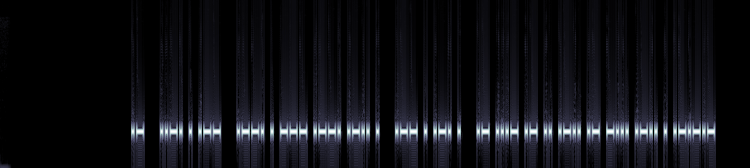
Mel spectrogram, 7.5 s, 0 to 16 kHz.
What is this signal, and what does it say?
Morse code, heard as a keyed tone, about 52 wpm, 700 Hz. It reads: A FEW PEOPLE WERE AVAILABLE.
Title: Sentences from Top 1000 Words - Review Part 3 - 50wpm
